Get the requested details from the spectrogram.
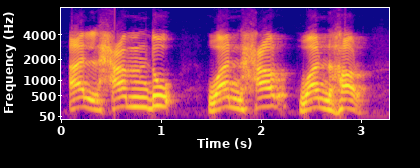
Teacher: ہم نے کیا کرنا ہے، ہا اور ہا کے اندر فرق کر کے پڑھنا ہے کہ ہا کو صاف کر کے پڑھنا ہے اور ہا یہ کیا ہے، گلے سے نکلتا ہے، اور یہ جو ہا ہے یہ گلے کے درمیان سے نکلتا ہے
